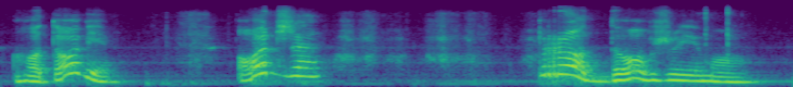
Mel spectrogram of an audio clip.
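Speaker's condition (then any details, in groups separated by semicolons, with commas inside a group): No condition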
